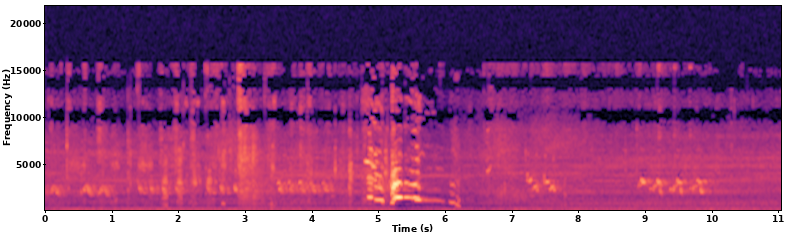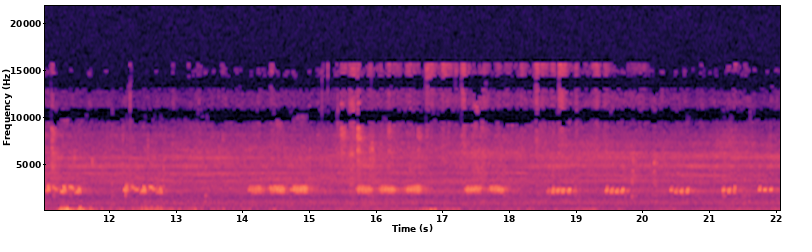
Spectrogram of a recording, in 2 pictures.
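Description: An American bully puppy gives one loud, high whine that falls steeply in pitch about five seconds in. A low thump comes about eleven seconds in, and faint insect chirping repeats throughout.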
